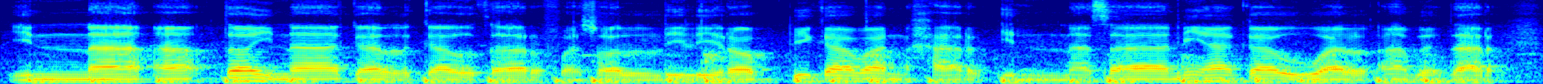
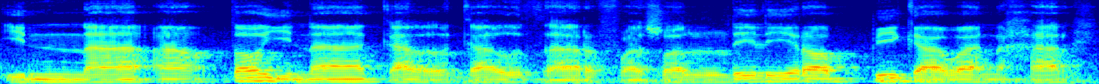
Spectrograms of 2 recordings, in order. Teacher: jadi dengungnya tetap ketahan walaupun sekian ketukan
